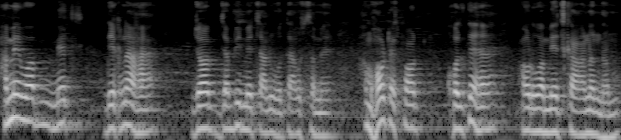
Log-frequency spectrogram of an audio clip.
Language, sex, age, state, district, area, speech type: Hindi, male, 45-60, Bihar, Madhepura, rural, spontaneous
